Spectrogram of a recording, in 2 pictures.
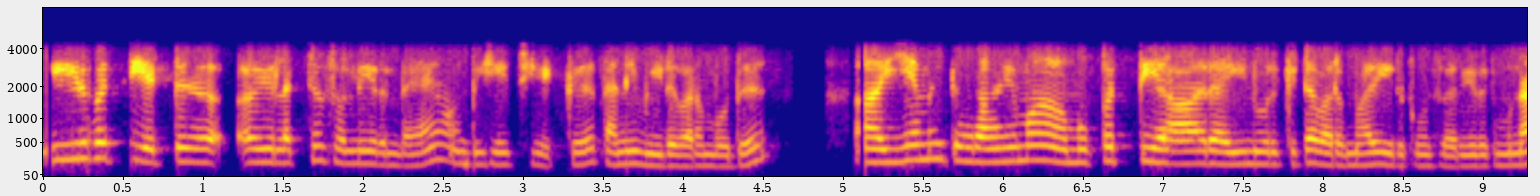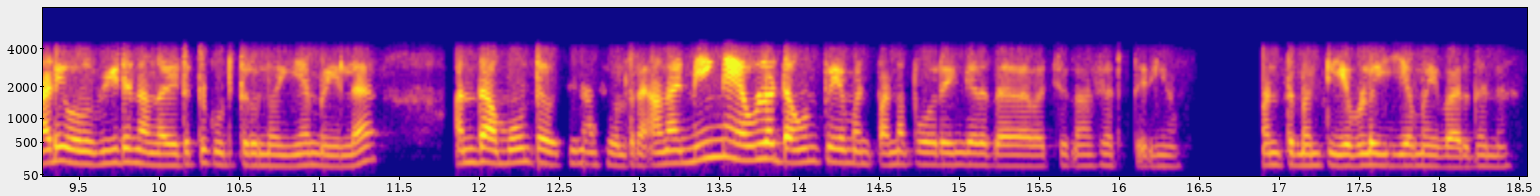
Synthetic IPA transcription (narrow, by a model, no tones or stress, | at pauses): ɪɾɯbɐt̪ːiɛʈːɯlɛk̚t͡ʃɐ̃nsɔlːiɪɾɯnd̪ẽːɔnbiːeːt͡ʃɛkːɯt̪ɐniʋiːɽɯʋɐɾɯmpoːðɯ | ɪjɛmːɐɪt̪ːoɾaːjɐmaːmʊpːɐt̪ːiaːɾɯɐɪnuːɾɯkɪʈːɐʋɐɾɯmaːd̪ɾiɪɾɯkːʊ̃sɐɾɪðɯkːɯmʊnːaːɽiɔɾɯʋiːɽɯnaːŋɡɐɛɽɯt̪ːɯkːɔɽɯt̪ːɯɾɯnd̪õːɪjɛmɐɪɪlɐ | ɐnd̪ɐːmɐʊɳʈɛʋɐt͡ʃːɯnãːsɔlɾẽʔaːnaːniːŋɡɐɛʋːɐɭoːɖɐʊnpeːmɛɳʈ̚pɐɳːɐpoːɾẽːŋɡɪɾɐðɐʋɐt͡ʃːɯt̪ãːsaːɾt̪ɛ̰ɾɪjʊ̃ | ɐnt̪ɯmɐnʈɯɛʋːɐɭoːɪjɛmɐɪʋɐɾɐðɯnːɯ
